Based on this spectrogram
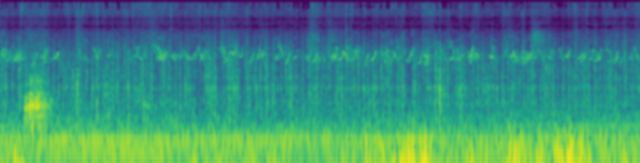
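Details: Young chickens peeping: rapid high chirps repeat steadily from a group of chicks, with a brief lower rasping sound near the start and a low rumbling hum underneath.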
